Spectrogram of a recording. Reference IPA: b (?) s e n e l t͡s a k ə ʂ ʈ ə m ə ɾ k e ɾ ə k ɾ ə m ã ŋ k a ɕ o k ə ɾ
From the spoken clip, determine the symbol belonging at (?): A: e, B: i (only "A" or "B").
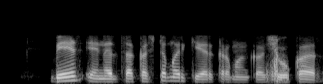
A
